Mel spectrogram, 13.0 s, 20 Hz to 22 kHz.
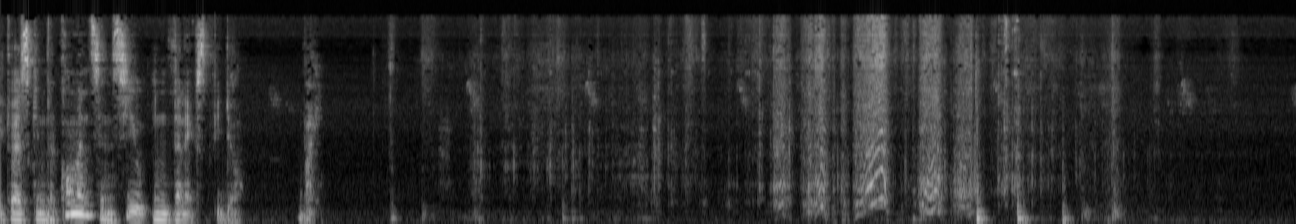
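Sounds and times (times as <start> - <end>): hands rubbing hard-shell pouch: 4.2 - 11.2.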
